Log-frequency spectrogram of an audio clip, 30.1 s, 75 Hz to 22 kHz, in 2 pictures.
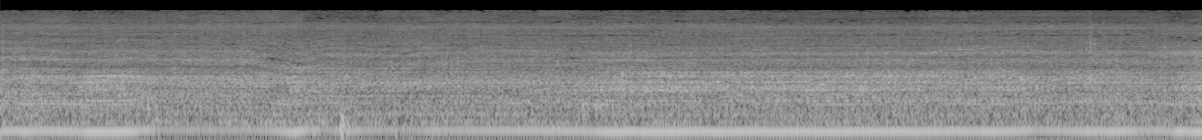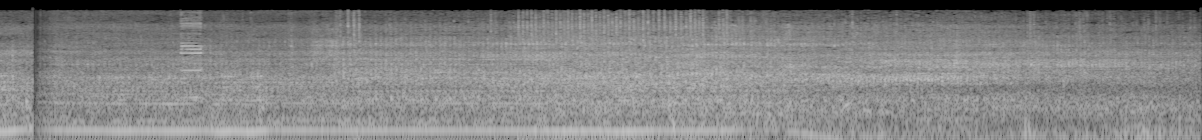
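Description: Diesel engines of a JCB 3DX backhoe loader and a Massey Ferguson tractor running as heavy machinery loads mud, a steady low hum. The engine note shifts in the last few seconds.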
